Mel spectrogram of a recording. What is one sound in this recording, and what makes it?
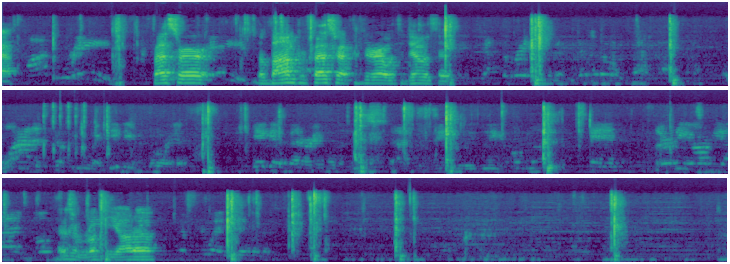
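Trading cards flick and snap as they are shuffled by hand.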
